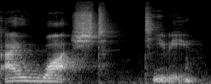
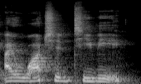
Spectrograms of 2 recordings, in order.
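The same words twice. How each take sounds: First: The -ed ending is a plain t sound. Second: The -ed ending is not a plain t sound. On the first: The speaker calls it right. "the ed pronunciation will be t" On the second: The speaker calls it wrong. "I also hear students often say, ... This is incorrect"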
